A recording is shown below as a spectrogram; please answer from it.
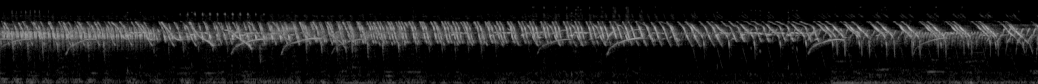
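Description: Belgian canaries singing a dense, continuous warble of rapid trills and chirps, high and bright, with several birds overlapping throughout.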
